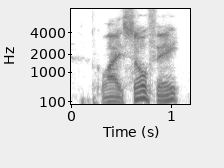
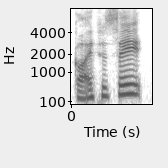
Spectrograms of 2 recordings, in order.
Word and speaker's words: glyphosate: the makers of glyphosate often mispronounced glycofate wait glyphosate peaches is acting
